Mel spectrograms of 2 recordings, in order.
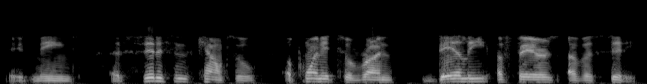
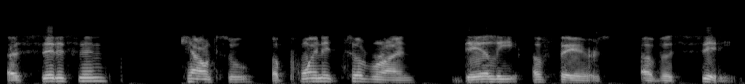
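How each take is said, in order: First: It is read at a normal pace. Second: It is read slowly.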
